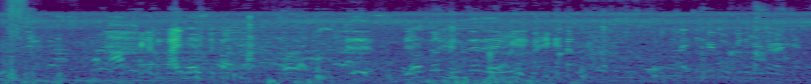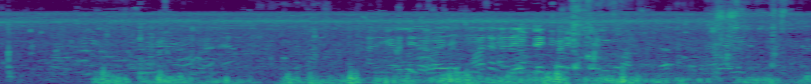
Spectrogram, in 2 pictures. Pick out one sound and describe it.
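Kayak paddles dip and splash in the water.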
